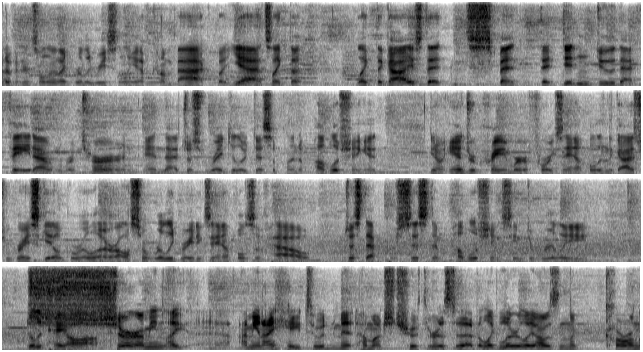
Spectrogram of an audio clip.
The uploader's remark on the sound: This episode was recorded over beers and french fries on the patio at Sawyer and Co in Austin Texas.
